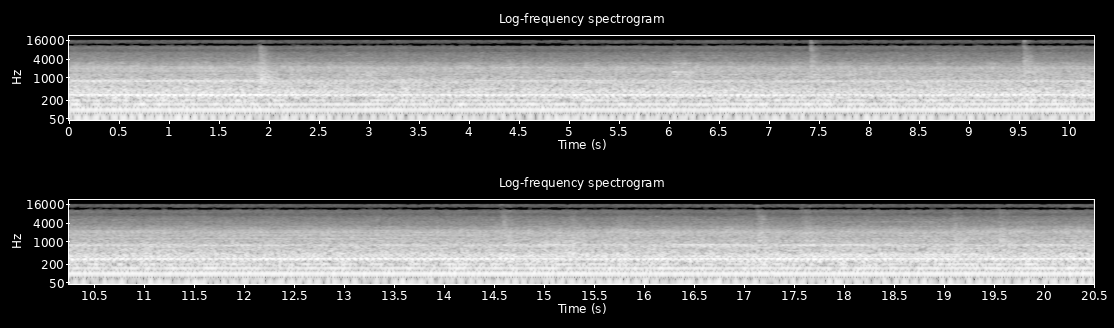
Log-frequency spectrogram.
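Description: A small tractor engine idles with a steady, low hum.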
